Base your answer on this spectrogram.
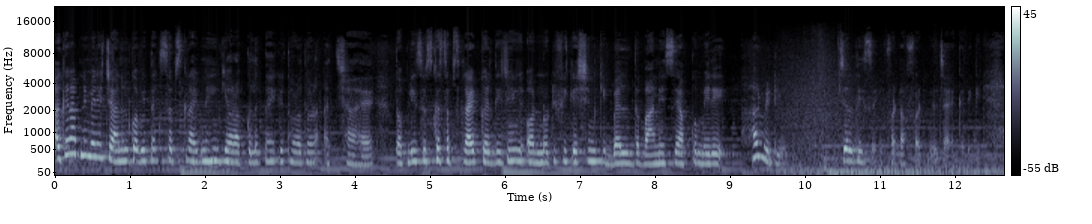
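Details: Adult woman speaking Hindi; Normal speech.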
